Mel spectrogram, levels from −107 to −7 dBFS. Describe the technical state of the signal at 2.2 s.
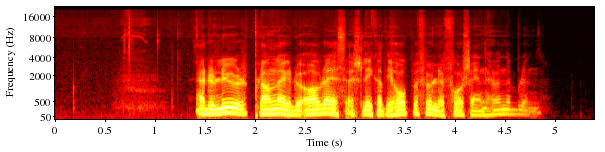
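At 2.2 s the speech signal is intact, with no audible technical fault at that moment.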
